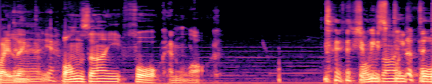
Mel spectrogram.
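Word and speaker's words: loch: So a lock, did, as in which is water exactly lock, like is something we spelled L-O-C-H, but it's still pronounced lock.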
